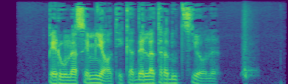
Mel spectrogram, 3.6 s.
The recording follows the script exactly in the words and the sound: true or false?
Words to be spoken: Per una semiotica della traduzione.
false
